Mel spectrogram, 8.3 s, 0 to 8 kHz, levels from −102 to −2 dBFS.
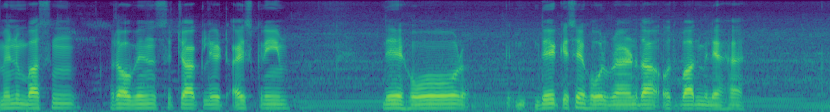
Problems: constant background noise, background conversations at intervals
